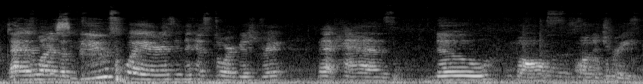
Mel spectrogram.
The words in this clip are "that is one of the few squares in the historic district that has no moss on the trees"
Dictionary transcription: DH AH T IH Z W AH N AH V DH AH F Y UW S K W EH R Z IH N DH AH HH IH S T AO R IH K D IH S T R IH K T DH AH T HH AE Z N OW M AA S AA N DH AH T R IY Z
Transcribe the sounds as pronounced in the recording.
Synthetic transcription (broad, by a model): DH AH T IH Z W AH N AH V DH AH F Y UW S K W EH R Z IH N DH AH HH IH S T AO R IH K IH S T R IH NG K DH AH T HH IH Z N OW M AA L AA N DH AH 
